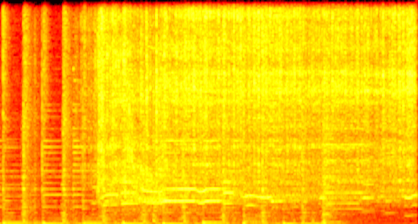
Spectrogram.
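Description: Upbeat background music with a steady beat. From about a second and a half in, the whirring gear noise of battery-powered TrackMaster toy train motors running on plastic track joins it.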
